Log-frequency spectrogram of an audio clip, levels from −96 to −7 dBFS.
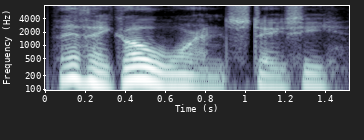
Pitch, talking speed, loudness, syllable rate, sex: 120 Hz, 195 wpm, -16 LUFS, 5.4 syllables/s, male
